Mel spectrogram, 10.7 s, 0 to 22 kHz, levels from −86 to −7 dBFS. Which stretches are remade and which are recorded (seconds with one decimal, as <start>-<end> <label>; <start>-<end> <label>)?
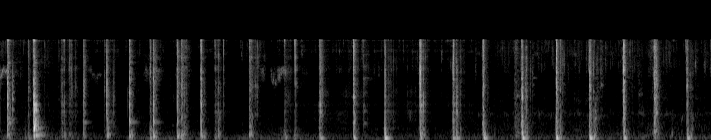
0.0-0.9 recorded; 0.9-1.9 remade; 1.9-3.0 recorded; 3.0-3.6 remade; 3.6-4.1 recorded; 4.1-7.1 remade; 7.1-10.7 recorded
